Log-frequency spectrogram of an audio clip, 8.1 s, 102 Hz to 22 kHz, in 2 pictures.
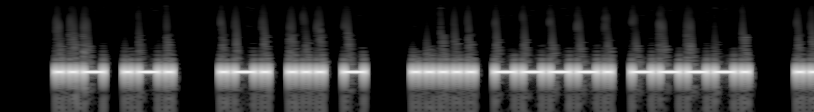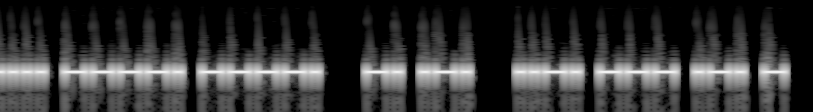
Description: Morse code, heard as a keyed tone, about 36 wpm, 700 Hz. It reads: UR RST 599 599 NR FORT
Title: Practice QSO - Exchange 1 - Beginning - 35wpm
